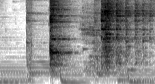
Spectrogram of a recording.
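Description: An iron tawa handled in a home kitchen, producing two sharp metallic clanks against other cookware followed by brief ringing and clinking, close and fairly loud, with no speech.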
